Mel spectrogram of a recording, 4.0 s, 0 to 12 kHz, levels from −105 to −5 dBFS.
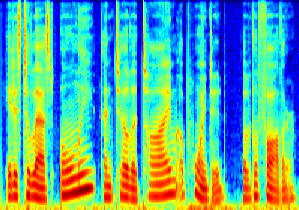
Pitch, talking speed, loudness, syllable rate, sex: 155 Hz, 180 wpm, -16 LUFS, 4.9 syllables/s, female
